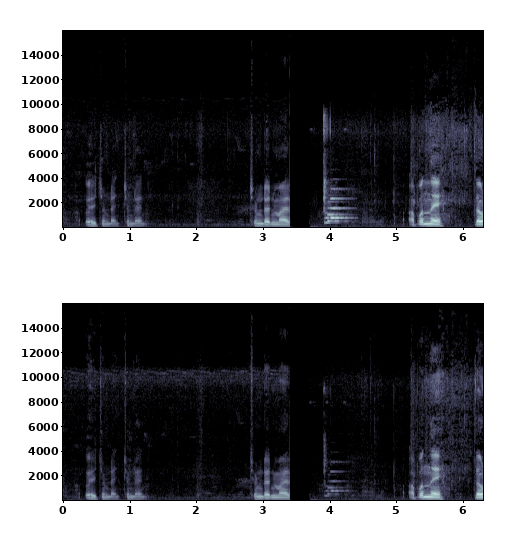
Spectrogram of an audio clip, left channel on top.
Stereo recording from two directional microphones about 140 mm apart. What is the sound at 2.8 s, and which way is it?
Speech, 15° right (ahead or behind).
